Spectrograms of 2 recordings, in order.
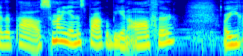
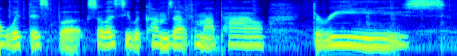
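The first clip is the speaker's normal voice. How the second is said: quiet; 8 dB quieter than usual. Real, not acted. Quietly asking the deck.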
